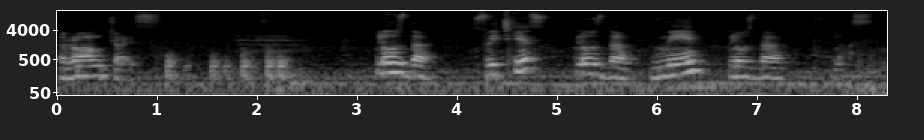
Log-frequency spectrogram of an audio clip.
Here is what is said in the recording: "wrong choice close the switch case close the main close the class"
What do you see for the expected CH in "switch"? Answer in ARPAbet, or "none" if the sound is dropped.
CH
